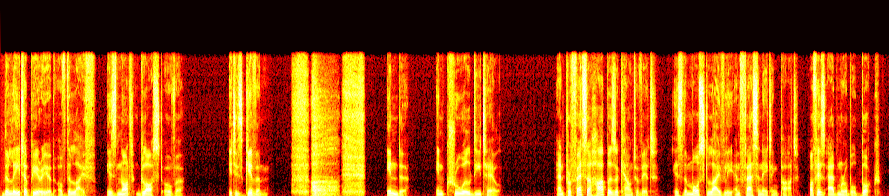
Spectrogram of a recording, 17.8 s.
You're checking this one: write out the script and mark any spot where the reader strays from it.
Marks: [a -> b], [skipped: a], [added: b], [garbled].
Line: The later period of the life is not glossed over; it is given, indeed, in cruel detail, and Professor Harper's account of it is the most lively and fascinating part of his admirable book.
The later period of the life is not glossed over; it is given, [indeed, -> inde] in cruel detail, and Professor Harper's account of it is the most lively and fascinating part of his admirable book.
